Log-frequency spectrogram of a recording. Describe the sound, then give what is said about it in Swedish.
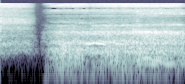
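A person forcefully snorts air out through the nose in a long, rough, noisy burst, imitating a snorting bull; the breathy sound is fairly loud after a brief pause. “Om man, är lite, om man är en frustande tjur, då ska man göra sådär.”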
